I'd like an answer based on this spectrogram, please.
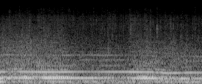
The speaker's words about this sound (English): The boat motor winds as a big winch draws in a 250-foot net.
